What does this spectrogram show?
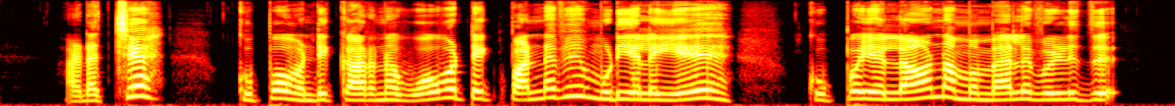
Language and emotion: Tamil, disgusted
